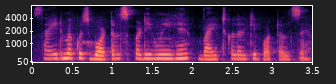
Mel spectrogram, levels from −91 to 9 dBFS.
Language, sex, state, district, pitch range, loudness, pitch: Hindi, female, Madhya Pradesh, Dhar, 205-225 Hz, -19 LUFS, 220 Hz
